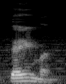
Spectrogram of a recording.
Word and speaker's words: daemon: different ways uh and we pronounce it as Daemon um to kind of differentiate the idea of demon but I I do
